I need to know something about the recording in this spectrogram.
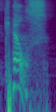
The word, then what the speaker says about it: Kelce: Travis Kelce, their last name is Kels. Wow. They, as a family, pronounce it Kels.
